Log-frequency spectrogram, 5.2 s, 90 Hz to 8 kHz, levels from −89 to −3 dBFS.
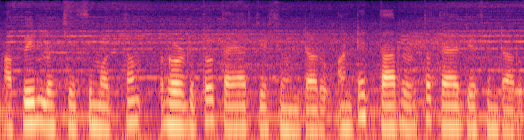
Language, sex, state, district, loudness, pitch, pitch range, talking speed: Telugu, male, Andhra Pradesh, Sri Satya Sai, -16 LUFS, 135 Hz, 130-145 Hz, 170 wpm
